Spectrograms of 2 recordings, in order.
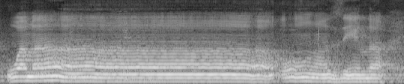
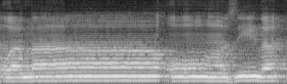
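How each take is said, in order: First: The long vowel is held for five beats. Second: The long vowel is held for four beats. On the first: "dua setengah alif" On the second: "dua alif, empat harakat"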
